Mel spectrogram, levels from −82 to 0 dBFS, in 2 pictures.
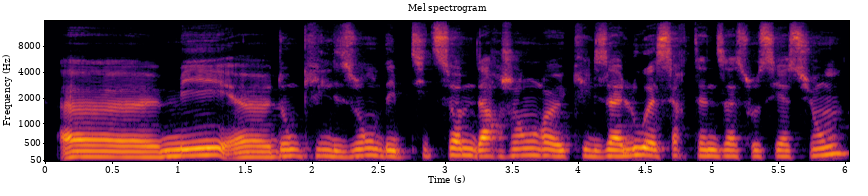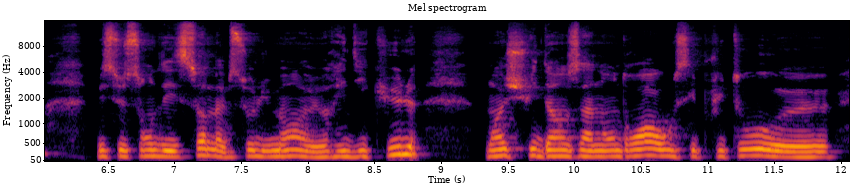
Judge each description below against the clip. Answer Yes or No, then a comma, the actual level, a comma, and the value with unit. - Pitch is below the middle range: No, medium, 155 Hz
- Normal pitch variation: No, narrow, 2.1 semitones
